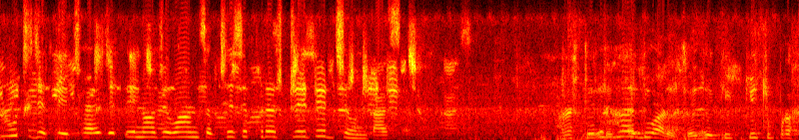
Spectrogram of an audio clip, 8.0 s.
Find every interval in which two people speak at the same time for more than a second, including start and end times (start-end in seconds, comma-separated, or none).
none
